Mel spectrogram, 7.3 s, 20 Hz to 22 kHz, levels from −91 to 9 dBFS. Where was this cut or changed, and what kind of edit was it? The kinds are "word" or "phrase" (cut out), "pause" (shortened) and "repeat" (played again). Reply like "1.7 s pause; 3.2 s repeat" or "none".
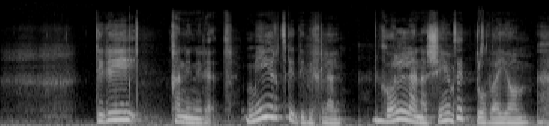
2.3 s word; 3.8 s word; 6.0 s phrase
